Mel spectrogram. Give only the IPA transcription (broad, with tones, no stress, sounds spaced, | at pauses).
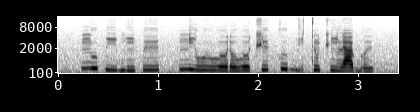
ŋ u˦ p iː˨ b ĩ˨ p ɨ˧ | n i˦˨ w u˨ w o˨ ɾ o˨ w o˧ t͡ʃ ɨ˦ k u˦ b i˨ t ũ˦ t͡ʃ ĩ˧ l aː˧ ɡʷ ɨ˨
